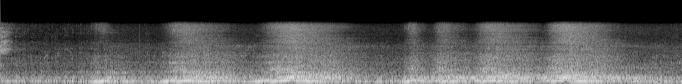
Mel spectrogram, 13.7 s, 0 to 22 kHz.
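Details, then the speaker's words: Ford V8 after lifter replacement, about 10 degrees timing advance, carburetor partly adjusted, a suspected brake booster vacuum loss: smooth repeated rev blips about every two seconds, even firing, no tapping; keeps running. "It sounds good and it keeps running."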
